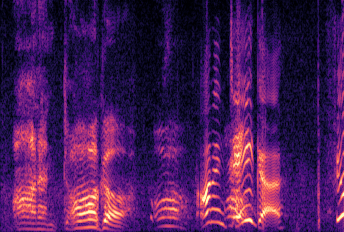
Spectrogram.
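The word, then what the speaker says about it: Onondaga: court advantage but let's see if you can pronounce these words ready Ananda Ananda Ananda yes baheim bohim close bohim closer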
